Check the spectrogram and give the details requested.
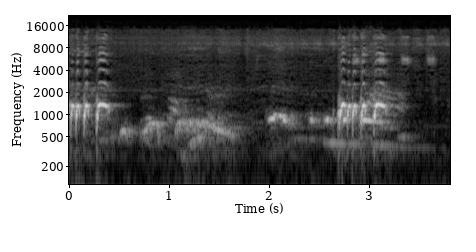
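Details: Zebra dove song played to encourage other doves to sing: it opens with a clipped staccato burst, continues with soft rolling coos, and closes with another loud rapid burst.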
